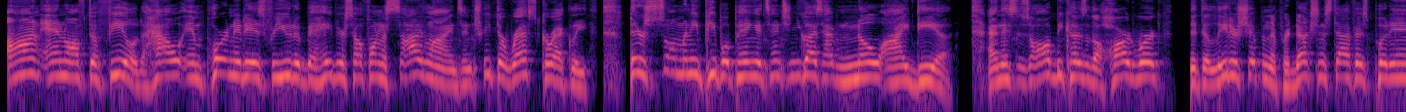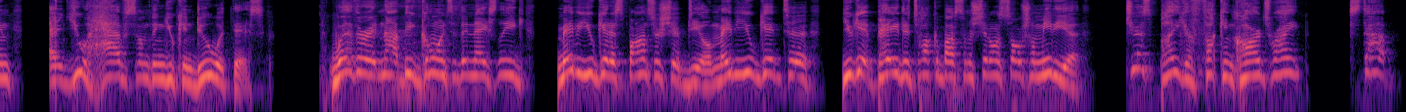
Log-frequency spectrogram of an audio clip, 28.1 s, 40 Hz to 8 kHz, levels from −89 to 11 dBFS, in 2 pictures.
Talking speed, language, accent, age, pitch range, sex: 210 wpm, English, American, 30-49, 185-230 Hz, male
